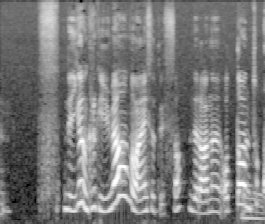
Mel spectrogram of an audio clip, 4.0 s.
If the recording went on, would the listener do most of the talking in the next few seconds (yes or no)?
no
